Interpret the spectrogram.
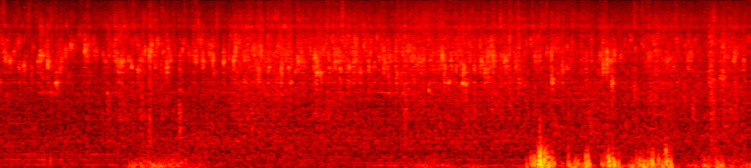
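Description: Chicken pieces frying in hot oil in a wok: a steady sizzle dotted with small crackles of spattering oil. A few low thumps come in over the last two seconds.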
